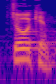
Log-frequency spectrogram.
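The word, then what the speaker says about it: Jehoiakim: So, how do you say this, Dad? Who's Rehoacim? Joachim? Joachim, okay.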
